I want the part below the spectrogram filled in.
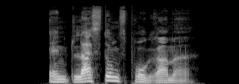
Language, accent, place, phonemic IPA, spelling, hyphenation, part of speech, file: German, Germany, Berlin, /ɛntˈlastʊŋspʁoˌɡʁamə/, Entlastungsprogramme, Ent‧las‧tungs‧pro‧gram‧me, noun, De-Entlastungsprogramme.ogg
- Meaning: 1. dative singular of Entlastungsprogramm 2. nominative genitive accusative plural of Entlastungsprogramm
